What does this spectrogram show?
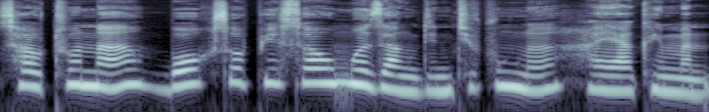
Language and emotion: Bodo, neutral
